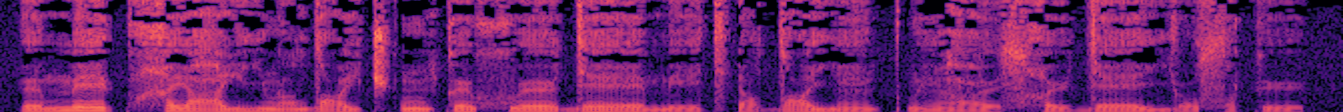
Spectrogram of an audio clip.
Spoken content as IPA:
ə˧˩˧ m ɛː˥˧ kʷ χ e˥˧ ʕ i˧ j ũ˧˩˧ dˤ o˧˩˧ i̯ t͡ʃʼ ũ˧ k œ˥˩ xʷ œː˥˧ d ɛː˥˩ m e˧˩˧ t͡sʼ ɛ˧˩˧ dˤ ɛː˥˧ j ɛ̃˧˩˧ kʷʼ ɛ̃˧˩˧ ʕ œ˧˩˧ s χ ø˥˩ d ɛː˥˧ j u˧ sˤ ə˧˩˧ k ø˥˩

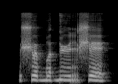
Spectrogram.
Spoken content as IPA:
ʃ ø b ə ɠ y r ʃ e

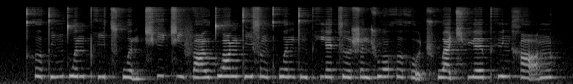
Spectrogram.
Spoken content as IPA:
kʰ ɤ˥˩ t̪ i˧˥ ŋ t̪ w ə˥ n pʰ i˧˥ t͡sʰ w ə̰˨˩ n t͡ɕʰ i˥ t͡ɕ i˥˩ f ɑ˧˥ ʊ̯ t̪ w ɑ˥ ŋ t̪ i˧˥ s ɤ˧ ŋ kʰ w ə˥ n t̪ i˨ ŋ pʰ j ɛ˥ t͡s ɹ̩˥˧ ʂ ə˥˩ n ʂ w ɔ˥ x ɤ˥˩ x o̰˨˩ ʊ̯ ʈ͡ʂʰ w ä˥˩ t͡ɕʰ ɥ ɛ˥ pʰ y˥ n x ɑ̰˨˩˦ ŋ

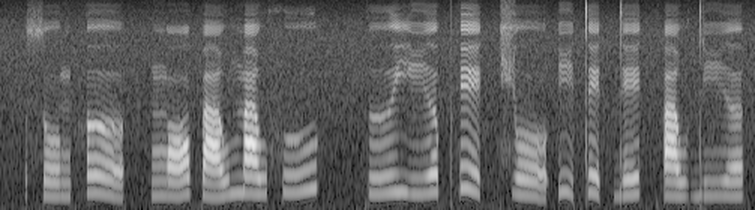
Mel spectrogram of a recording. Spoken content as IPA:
s oː˩ ŋ h ɤː˥˨ | ŋ ɔː˩˧ p a˩˧ w m a˧ w f uː˧˥ | k ɯː˧˥ j i˧˥ ə̯ pʰ eː˥˨ k̚ t͡ɕ oː˧˩ ʔ i˥˨ t̪ e˥˨ t̚ d eː˧˥ k̚ ʔ a˧ w d i˧ ə̯

